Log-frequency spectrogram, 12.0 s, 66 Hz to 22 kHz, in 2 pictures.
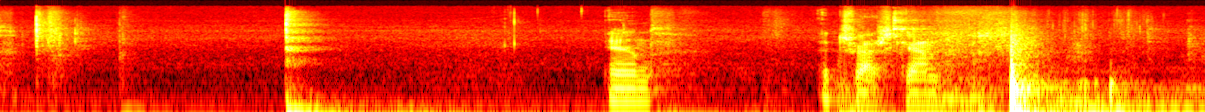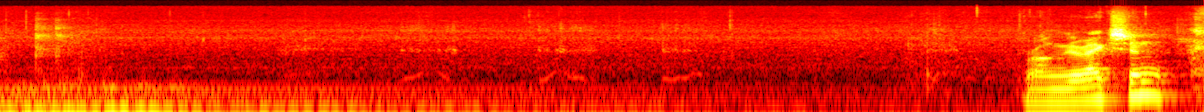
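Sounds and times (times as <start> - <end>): low ringing: 3.5 - 9.3
objects thumping on tabletop: 4.2 - 6.4.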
